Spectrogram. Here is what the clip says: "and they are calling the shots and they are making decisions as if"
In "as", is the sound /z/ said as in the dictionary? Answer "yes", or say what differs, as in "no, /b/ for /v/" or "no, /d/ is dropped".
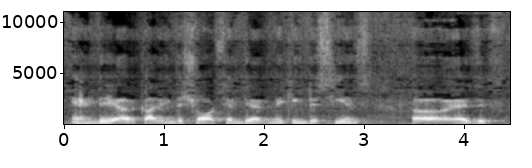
yes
